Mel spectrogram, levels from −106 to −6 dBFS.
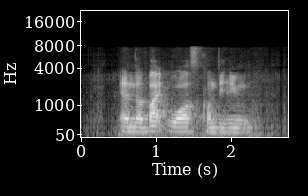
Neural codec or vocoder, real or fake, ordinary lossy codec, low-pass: codec, 16 kHz, 4.8 kbps, FACodec; fake; none; none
